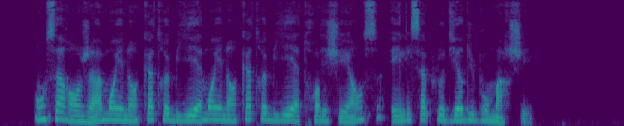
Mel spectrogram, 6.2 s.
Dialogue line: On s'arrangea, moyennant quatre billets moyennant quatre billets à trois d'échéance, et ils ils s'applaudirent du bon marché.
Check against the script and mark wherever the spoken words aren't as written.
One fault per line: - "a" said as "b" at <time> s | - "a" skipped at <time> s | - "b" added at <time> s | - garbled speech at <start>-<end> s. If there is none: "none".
none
